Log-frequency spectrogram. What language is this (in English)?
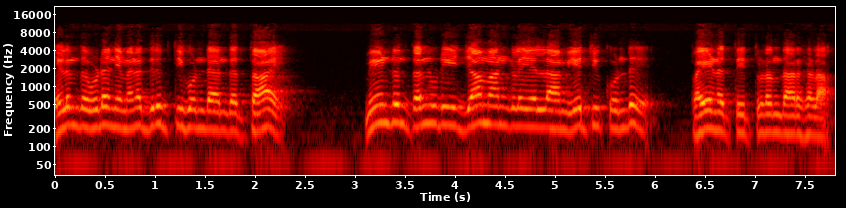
Tamil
